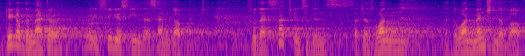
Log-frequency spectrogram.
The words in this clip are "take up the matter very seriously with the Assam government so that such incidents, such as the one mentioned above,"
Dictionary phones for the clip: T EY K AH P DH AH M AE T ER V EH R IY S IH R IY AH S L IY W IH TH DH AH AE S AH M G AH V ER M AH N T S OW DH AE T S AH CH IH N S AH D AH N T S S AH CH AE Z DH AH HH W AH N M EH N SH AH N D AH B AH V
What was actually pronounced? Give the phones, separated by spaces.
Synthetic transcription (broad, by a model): T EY K AH P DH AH M AE T ER V EH R IY S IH R IY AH S L IY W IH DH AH S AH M G AH V ER M AH N T S OW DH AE T S AH CH IH N S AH D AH N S S AH CH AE Z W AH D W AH N M EH N SH AH N D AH B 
